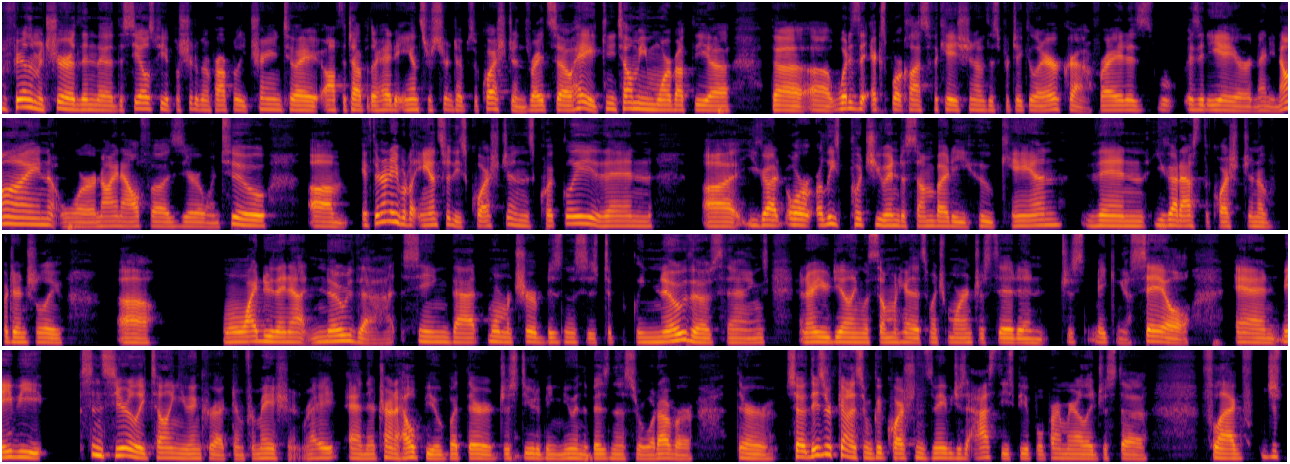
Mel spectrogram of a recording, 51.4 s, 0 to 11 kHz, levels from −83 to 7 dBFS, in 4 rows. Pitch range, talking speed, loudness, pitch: 130-150 Hz, 200 wpm, -19 LUFS, 140 Hz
